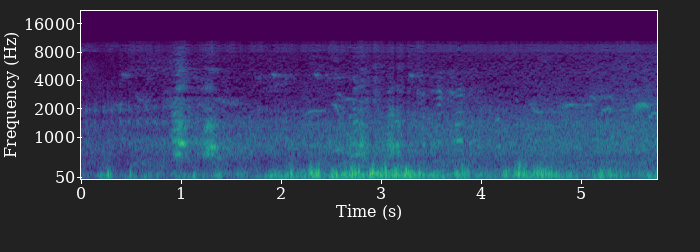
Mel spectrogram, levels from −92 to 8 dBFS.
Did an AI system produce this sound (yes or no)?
no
